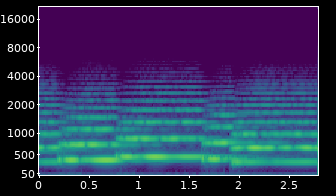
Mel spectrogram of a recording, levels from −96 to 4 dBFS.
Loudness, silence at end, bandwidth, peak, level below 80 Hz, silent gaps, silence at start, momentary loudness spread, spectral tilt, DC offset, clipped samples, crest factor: -23 LUFS; 0 s; 3.9 kHz; -12 dBFS; -80 dBFS; none; 0 s; 4 LU; -6.5 dB/octave; under 0.1%; under 0.1%; 10 dB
